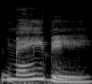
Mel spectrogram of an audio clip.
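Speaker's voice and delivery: high, drawn-out maybe. Voicing a message heard in your head: Magic Conch Shell voice. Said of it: "Imagine Magic Conch Shell. It's just going".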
